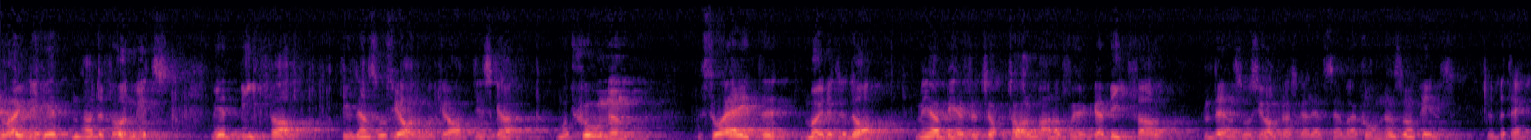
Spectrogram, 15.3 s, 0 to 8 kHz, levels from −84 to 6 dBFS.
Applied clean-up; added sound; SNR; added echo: none; none; none; reverberation time 1.1 s.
